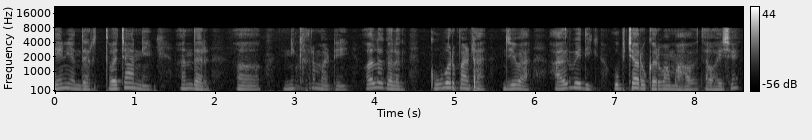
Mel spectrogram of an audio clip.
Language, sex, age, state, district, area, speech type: Gujarati, male, 18-30, Gujarat, Anand, rural, spontaneous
